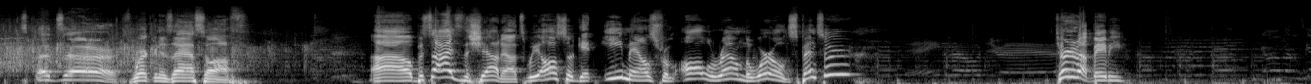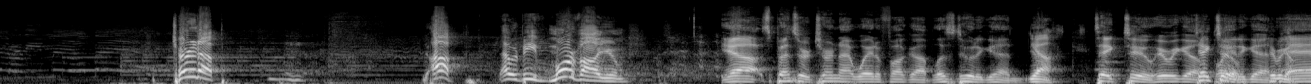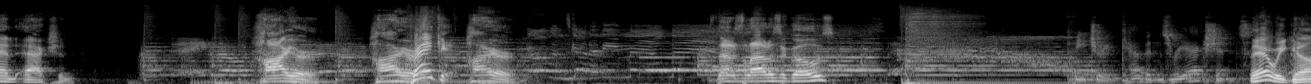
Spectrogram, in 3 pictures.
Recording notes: Recorded LIVE at Wiseguys in Salt Lake City, UT.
